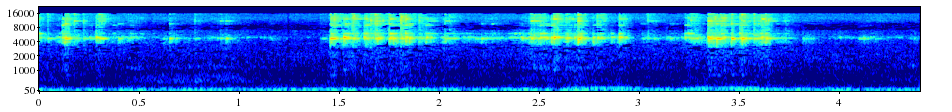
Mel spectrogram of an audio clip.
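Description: A small bite bell on an ice-fishing rod tip jingling faintly in two short spells, a sign of a fish nibbling at the bait. A low steady hum runs underneath.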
